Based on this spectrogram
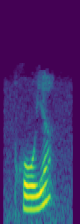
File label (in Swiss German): "broje", alsace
